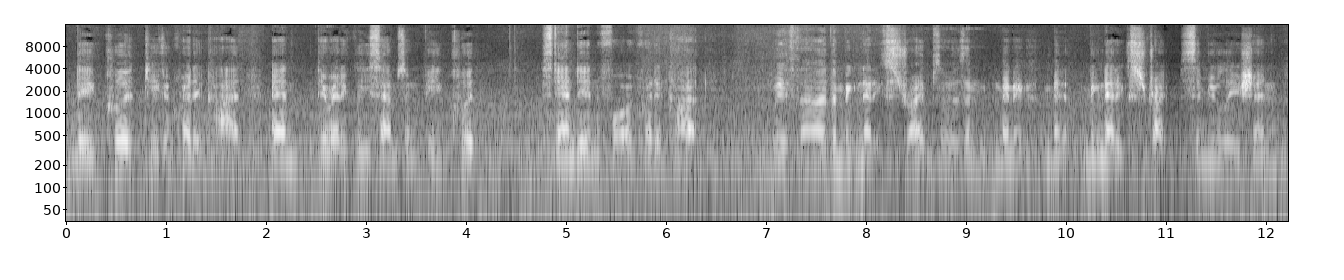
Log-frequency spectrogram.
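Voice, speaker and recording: A man at a medium pitch and fairly slow pace, ordinary pitch variation, noticeable background noise. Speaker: travel vlogger in a payments challenge. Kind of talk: casual vlog narration. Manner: halting, many fillers and restarts.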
